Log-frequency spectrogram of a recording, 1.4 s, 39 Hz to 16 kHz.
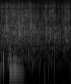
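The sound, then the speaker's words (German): An audience claps in a steady, dense wash of applause for a couple who have been married for 45 years. A brief low voice sounds at the very start, and the clapping continues evenly to the end. “Und ja, das ist auch ein Applaus wert.”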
